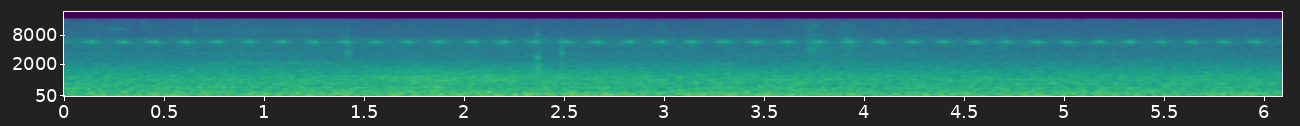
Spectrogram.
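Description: A cricket chirping steadily in rapid, evenly spaced high-pitched pulses, about eight a second, over a steady low background noise.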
